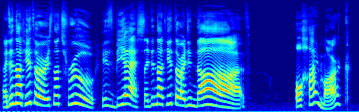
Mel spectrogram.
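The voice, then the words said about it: Tommy Wiseau impression. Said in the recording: “impersonation of Tommy Wiseau is very good. It isn't.”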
